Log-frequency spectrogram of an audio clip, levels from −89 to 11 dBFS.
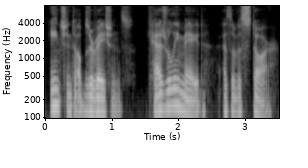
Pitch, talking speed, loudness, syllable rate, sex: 115 Hz, 135 wpm, -20 LUFS, 2.9 syllables/s, male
